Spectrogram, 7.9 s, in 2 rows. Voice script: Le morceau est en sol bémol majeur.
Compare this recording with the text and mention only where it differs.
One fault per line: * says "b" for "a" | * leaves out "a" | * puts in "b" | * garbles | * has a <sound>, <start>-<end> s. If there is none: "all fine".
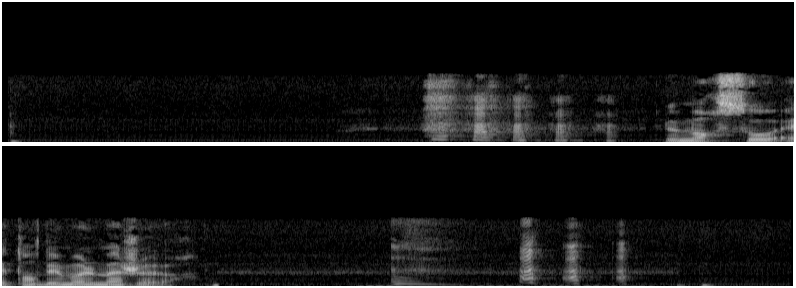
* has a laugh, 2.1-3.1 s
* leaves out "sol"
* has a laugh, 5.7-7.3 s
